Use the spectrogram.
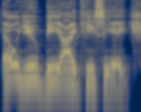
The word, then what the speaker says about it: Lubitsch: And by the way, it's spelled Lubitsch. Lubitch.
